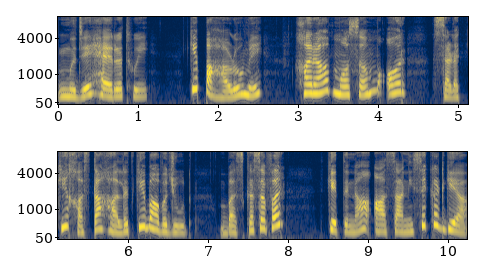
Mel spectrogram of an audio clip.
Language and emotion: Urdu, surprised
